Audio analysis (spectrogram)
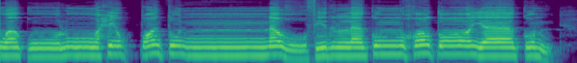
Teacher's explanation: Ghainnya tebal, angkat rahangnya dan mengalir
